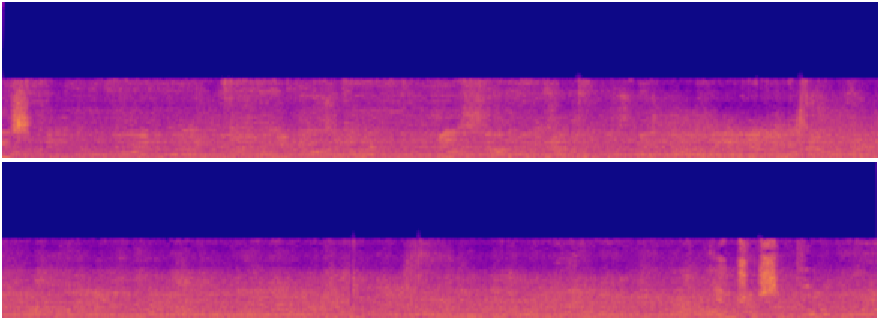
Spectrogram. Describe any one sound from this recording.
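A crowd of people chatters steadily in a large, echoing hall.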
